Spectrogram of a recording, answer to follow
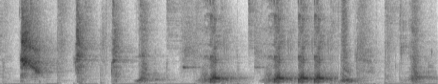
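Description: Background music with a steady, repeated low bass note and sharp percussive hits, with a few short voice-like cries over it about halfway through.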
